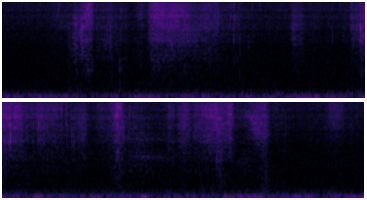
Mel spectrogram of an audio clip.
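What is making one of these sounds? Hands rub and brush against cloth.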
